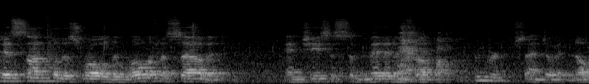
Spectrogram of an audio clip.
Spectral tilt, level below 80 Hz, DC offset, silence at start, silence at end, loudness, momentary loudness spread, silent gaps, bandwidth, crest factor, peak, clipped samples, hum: -5 dB/octave; -70 dBFS; under 0.1%; 0 s; 0 s; -32 LUFS; 13 LU; none; 13 kHz; 16 dB; -14 dBFS; under 0.1%; none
